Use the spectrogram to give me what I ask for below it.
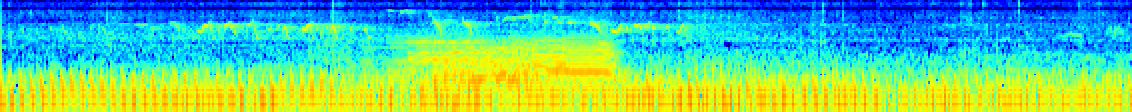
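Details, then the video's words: Cattle herd grazing in a green field, one cow giving a single drawn-out moo of about a second with rich stacked harmonics, light bird chirps just before it, over a steady low rumble. "Suara Sapi Moo"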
